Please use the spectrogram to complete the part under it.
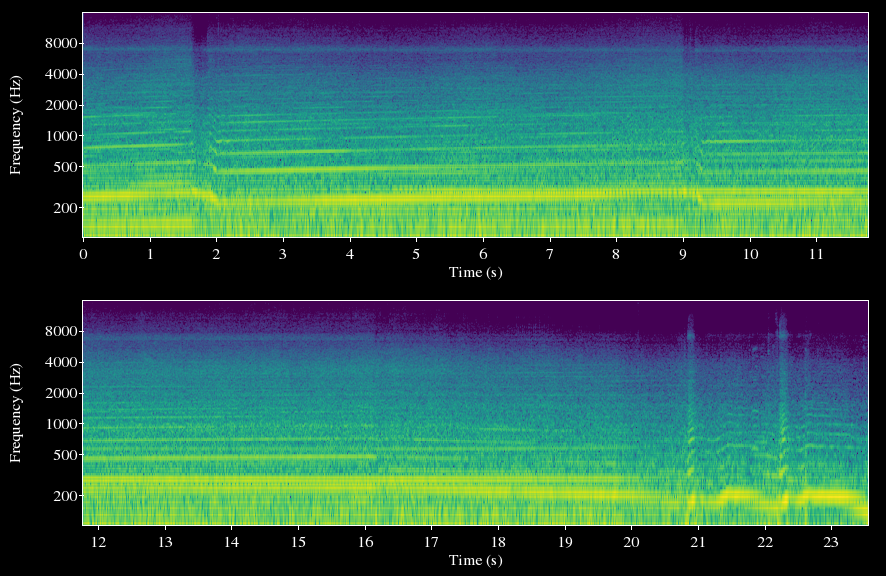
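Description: A car engine roars loudly from inside the cabin, climbing in pitch through each gear and dropping sharply at gear changes.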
